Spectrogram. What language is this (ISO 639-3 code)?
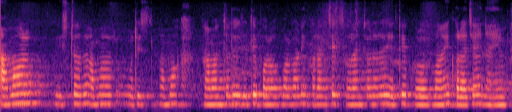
ori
